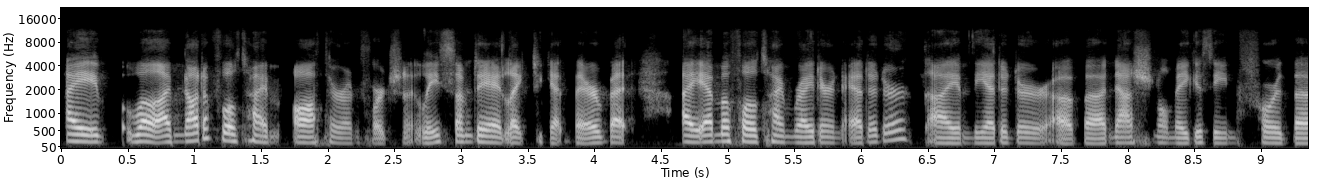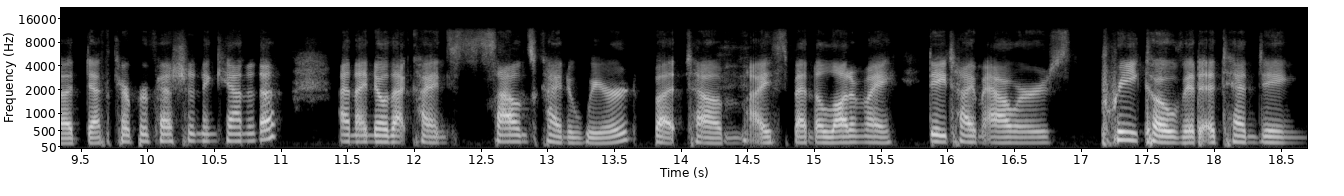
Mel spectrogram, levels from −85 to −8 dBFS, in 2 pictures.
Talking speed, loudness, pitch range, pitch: 190 wpm, -26 LUFS, 155-190 Hz, 165 Hz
